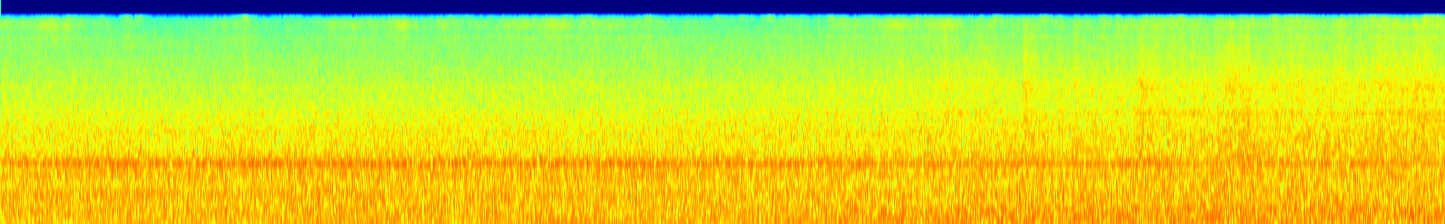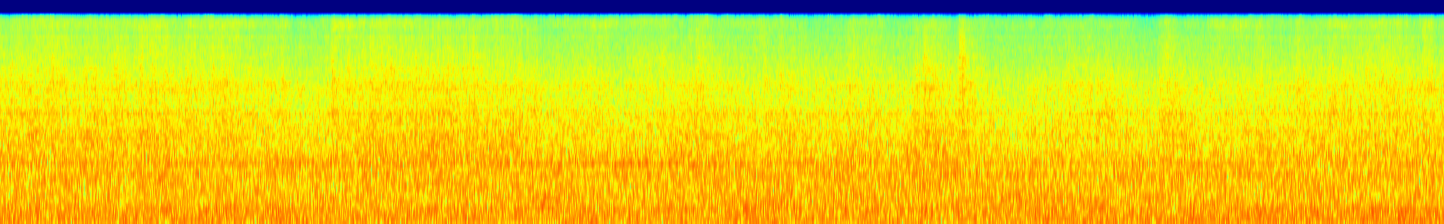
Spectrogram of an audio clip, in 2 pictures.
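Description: Electric commuter train running through an underground tunnel and station, heard from the cab: a steady rumble and wheel-on-rail noise, with a steady high whine that fades after about ten seconds.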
